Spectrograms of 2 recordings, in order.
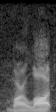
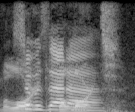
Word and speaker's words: Malort: George Webb is to burgers what Marlott is to liquor.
